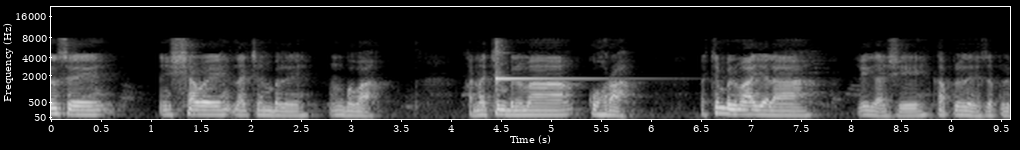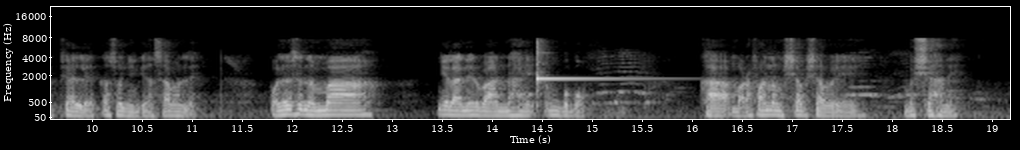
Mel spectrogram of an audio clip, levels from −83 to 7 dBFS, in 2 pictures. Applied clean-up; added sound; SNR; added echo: none; Glockenspiel; 5 dB; reverberation time 0.4 s.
